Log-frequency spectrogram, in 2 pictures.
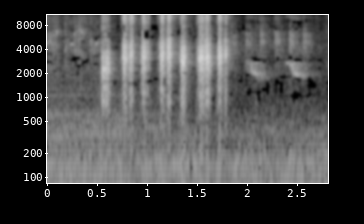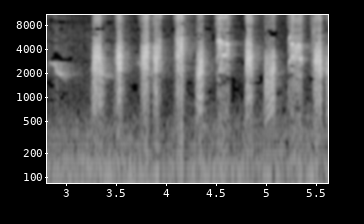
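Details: Lively white-browed kerak basi song used to lure and train young birds: bursts of loud, harsh, rasping chatter, broken by three soft whistled descending notes, then the rapid scratchy chatter resumes.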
